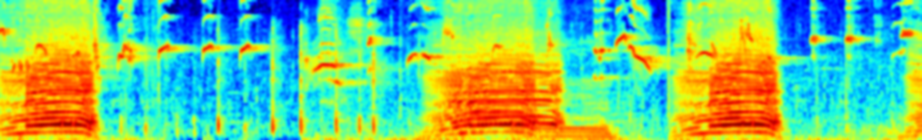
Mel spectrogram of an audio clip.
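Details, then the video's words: Tame village cattle heading to the farm pen in the afternoon call out three times, each moo long and loud, about three seconds apart, while birds chirp and tweet in the quieter gaps. "suara sapi desa"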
